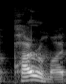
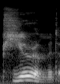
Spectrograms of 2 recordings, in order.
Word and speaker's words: pyramid: wieder treffen der Pam warum sage ich eigentlich immer pyamide das ist total falsch ausgesprochen auf englisch wird das eigentlich Pyramid ausgesprochen aber was scheiß drauf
